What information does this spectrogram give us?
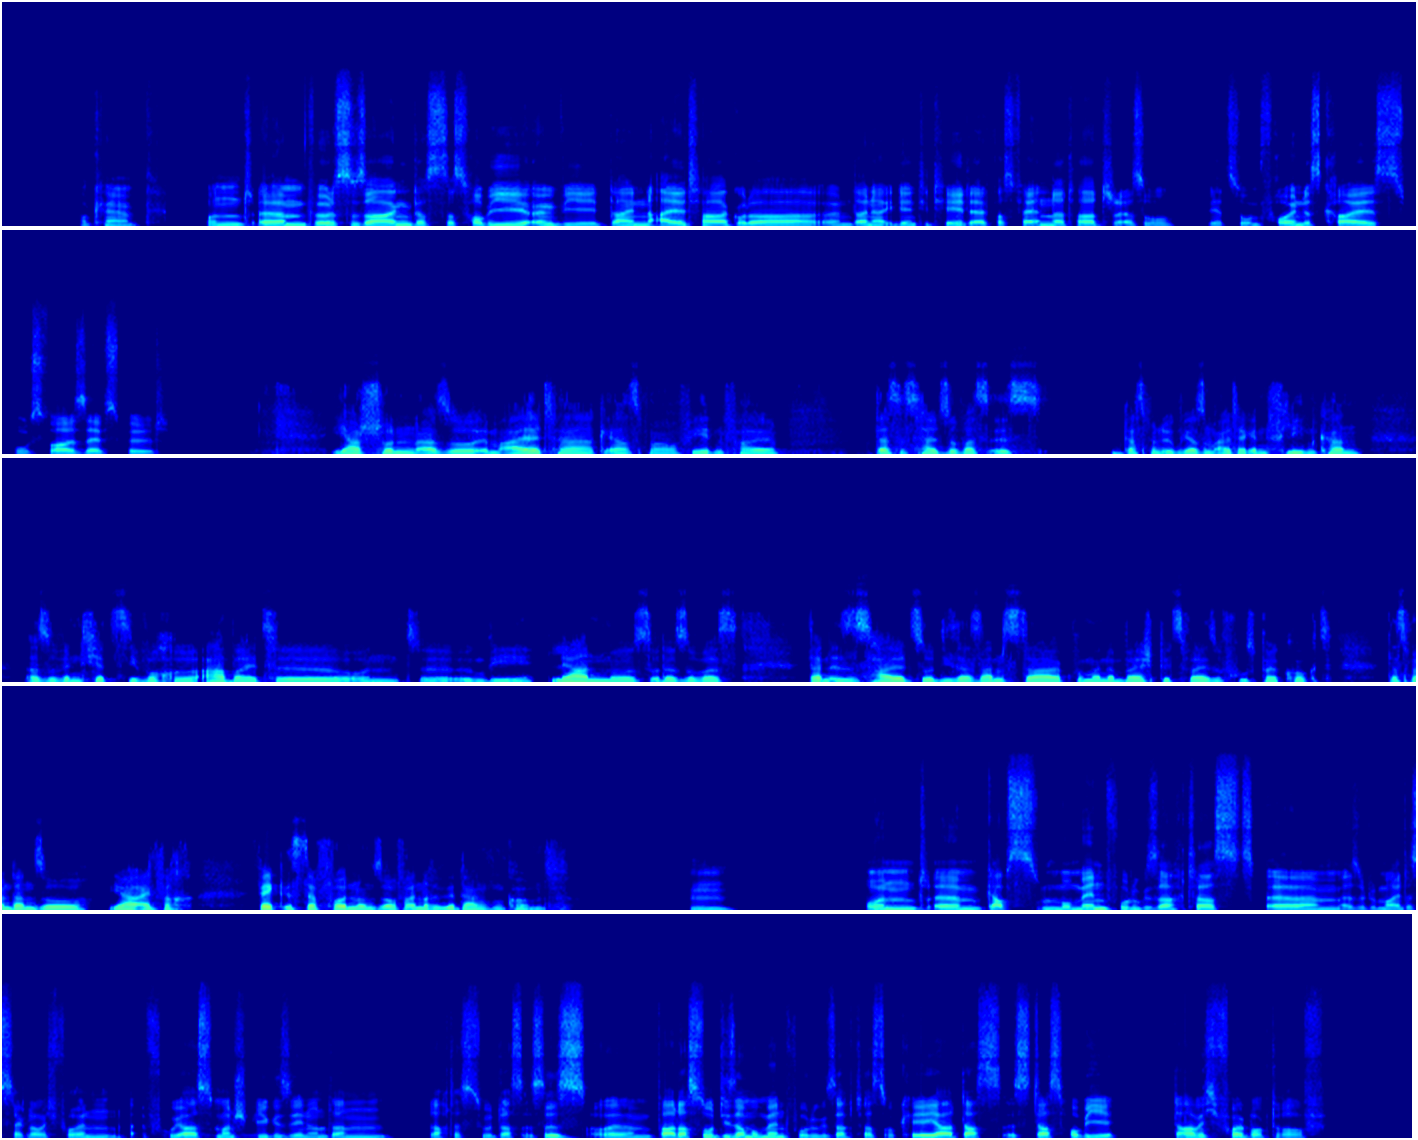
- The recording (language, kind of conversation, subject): German, podcast, Wie hast du dein liebstes Hobby entdeckt?
- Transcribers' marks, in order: other background noise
